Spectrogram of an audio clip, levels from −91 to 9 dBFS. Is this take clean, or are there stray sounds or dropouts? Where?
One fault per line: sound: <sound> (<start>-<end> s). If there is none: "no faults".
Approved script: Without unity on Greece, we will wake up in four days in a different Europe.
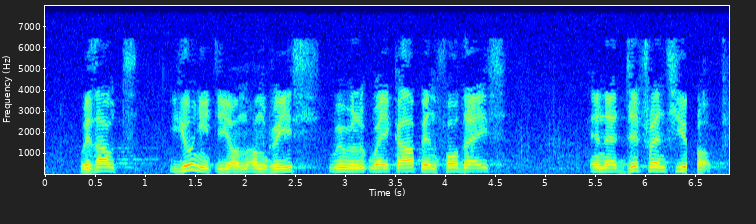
sound: dropout (6.4-6.5 s)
